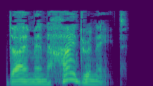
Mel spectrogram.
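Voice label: "dimenhydrinate", British English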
